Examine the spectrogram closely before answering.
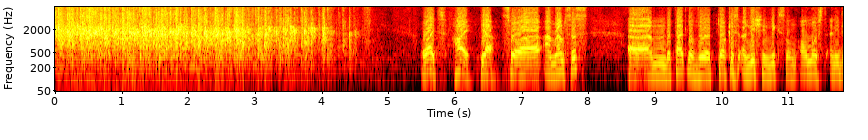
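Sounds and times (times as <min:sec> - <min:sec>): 
audience applause: 0:00.0 - 0:04.6
speech: 0:05.5 - 0:08.0, 0:08.6 - 0:11.8.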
